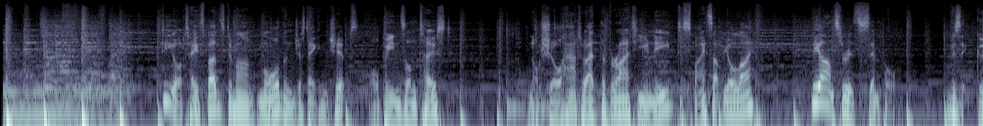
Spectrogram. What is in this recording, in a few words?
ad; bfm RSL 1994; good taste deli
